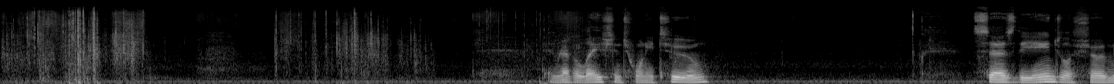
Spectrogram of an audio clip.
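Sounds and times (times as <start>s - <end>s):
thin Bible pages turning: 0.0s - 1.9s, 2.7s - 6.0s
low steady hum: 0.0s - 11.1s
speech: 5.5s - 7.2s, 9.9s - 11.1s.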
